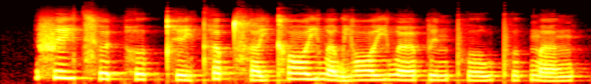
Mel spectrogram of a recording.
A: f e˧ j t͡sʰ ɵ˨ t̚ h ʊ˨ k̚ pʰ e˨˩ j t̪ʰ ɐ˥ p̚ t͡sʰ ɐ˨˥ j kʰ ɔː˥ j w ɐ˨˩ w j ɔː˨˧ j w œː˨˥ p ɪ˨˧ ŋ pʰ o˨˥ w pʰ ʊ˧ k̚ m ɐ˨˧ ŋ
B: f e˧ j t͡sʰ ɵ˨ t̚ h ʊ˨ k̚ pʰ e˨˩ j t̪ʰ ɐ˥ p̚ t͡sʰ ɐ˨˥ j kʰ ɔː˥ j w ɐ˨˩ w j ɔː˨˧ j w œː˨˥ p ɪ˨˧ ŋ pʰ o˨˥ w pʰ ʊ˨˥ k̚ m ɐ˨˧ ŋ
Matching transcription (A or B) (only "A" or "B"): B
